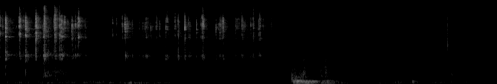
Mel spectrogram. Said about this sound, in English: Make me do the same die roll again. Let's see how. Okay. Exact same roll?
